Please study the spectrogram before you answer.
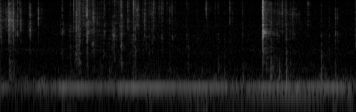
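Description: A metal blade scrapes and slices thin layers and cubes off a solid orange and white striped bar of soap held in the hand. Crisp, bright scraping and cutting clicks come in irregular bursts over a steady low hum, with one sharp snap of a cut near the end.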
